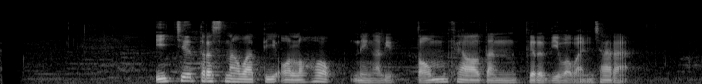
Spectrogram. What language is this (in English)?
Sundanese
